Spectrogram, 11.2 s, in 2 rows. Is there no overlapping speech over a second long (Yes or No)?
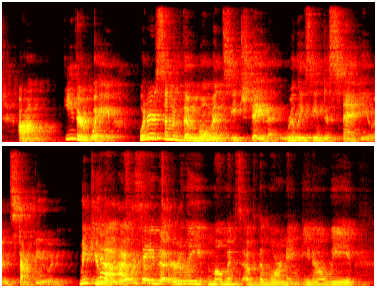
No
